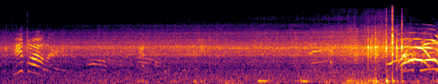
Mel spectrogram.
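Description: Steady rushing river water fills the scene as a boat turns around and paddles back upriver into a rapid, with paddle splashes and sloshing building louder near the end. Chirping birds call briefly at the start and again toward the finish.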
